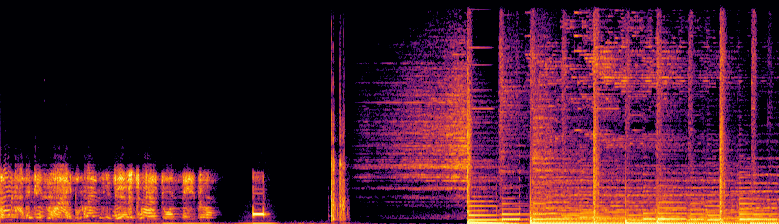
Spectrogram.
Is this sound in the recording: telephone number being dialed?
yes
